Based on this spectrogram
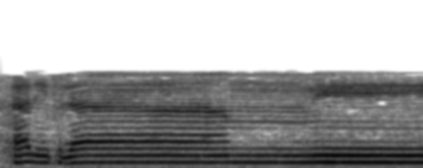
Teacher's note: بإدغام الميم في الميم مع الغنة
